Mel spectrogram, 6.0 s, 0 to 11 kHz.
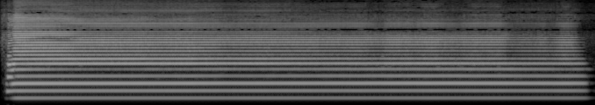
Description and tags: Alto Sax A#3
The A#3 note played on an alto sax
woodwind, sampled-instruments, alto-sax, sax, jazz, instrument, saxophone, music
